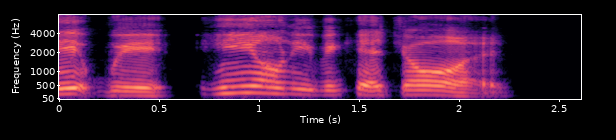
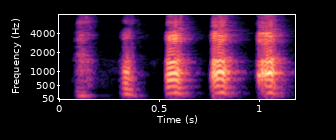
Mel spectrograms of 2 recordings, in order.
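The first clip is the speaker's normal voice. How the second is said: loud burst of laughter; 6 semitones higher, 12 dB louder than usual. Real, not acted. Laughs recalling aunt.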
